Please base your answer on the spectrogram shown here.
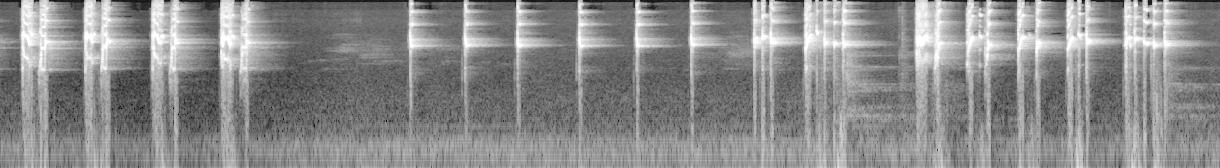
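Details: Lovebird calling as a lure to spur other lovebirds to sing, a fast series of piercing high squeaky chirps in clusters, a brief quieter gap in the middle, then bursts resume with a faint low hum beneath.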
